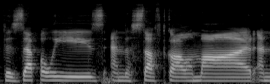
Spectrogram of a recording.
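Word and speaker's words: zeppole: Like I said, the zeppelis in my family we call them zapalas. We've been mispronouncing it literally since we got off the boat.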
